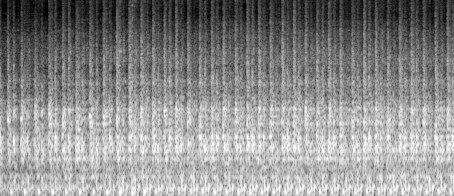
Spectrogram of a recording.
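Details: Kubota single-cylinder diesel tractor with good compression and a smooth fan bearing idles harshly with a heavy uneven knock; the flywheel-side bearing is suspected as worn.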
